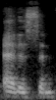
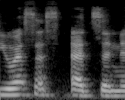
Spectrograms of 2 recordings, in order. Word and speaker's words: Edson: we went to film at USS Edson, and to make sure I say that right, because I keep calling it Edison for whatever reason. But it's USS Edson.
